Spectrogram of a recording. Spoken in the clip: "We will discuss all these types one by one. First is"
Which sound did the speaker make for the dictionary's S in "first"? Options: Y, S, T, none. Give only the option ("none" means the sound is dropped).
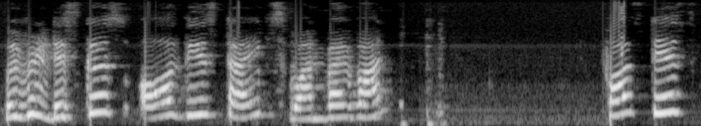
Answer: S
